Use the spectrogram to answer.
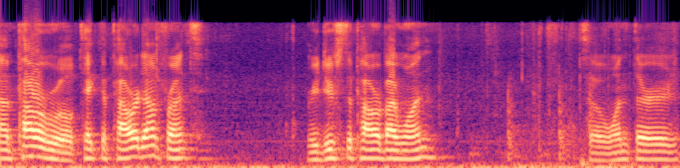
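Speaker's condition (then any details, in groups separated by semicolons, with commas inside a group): No condition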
